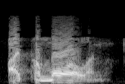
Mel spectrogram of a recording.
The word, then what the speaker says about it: Ipamorelin: Also in the formula is, I might not pronounce this too well, Carl. I have a history of mispronouncing, but Ipamorelin. – Yeah, that's it. That's good. Some people say Impormelin. That's good.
